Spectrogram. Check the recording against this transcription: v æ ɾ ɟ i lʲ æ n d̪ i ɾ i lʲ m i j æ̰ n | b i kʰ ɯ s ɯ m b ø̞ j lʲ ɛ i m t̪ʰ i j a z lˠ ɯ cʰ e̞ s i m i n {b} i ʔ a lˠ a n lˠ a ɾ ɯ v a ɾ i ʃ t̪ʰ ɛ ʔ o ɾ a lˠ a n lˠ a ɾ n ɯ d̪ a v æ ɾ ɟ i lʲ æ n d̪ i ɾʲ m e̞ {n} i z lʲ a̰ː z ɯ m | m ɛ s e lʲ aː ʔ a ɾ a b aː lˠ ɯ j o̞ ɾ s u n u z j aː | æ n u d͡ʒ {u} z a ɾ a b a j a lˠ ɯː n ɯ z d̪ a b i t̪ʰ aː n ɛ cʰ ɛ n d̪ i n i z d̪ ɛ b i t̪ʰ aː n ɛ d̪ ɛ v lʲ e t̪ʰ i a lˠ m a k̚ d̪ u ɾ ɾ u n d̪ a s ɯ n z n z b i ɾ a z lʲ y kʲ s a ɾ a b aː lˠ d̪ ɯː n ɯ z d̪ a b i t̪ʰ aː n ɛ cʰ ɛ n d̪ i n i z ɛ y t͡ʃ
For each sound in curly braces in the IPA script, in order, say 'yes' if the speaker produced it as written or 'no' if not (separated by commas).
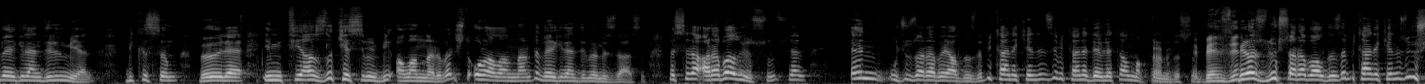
yes, no, yes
